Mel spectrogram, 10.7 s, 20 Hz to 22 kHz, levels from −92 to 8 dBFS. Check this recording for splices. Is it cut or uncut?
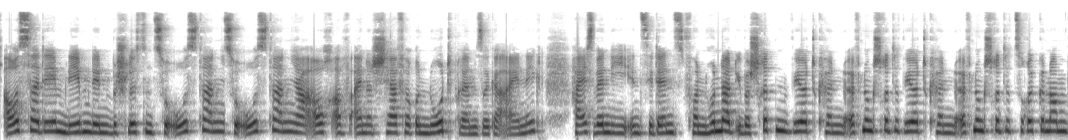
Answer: cut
